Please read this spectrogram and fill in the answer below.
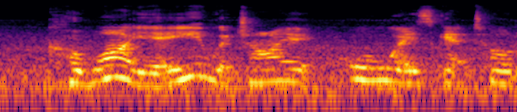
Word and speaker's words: kawaii: now kelly will tell you this is called kawaii which i always get told off for saying it wrong kawaii okay so that's that one we'll leave that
